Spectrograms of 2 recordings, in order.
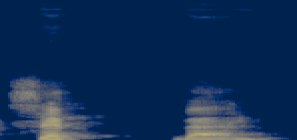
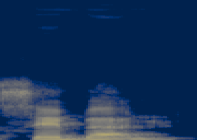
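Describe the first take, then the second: First: The voicing stops briefly at the double B. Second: The double B is held with continuous voicing. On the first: The speaker calls it wrong. "It's not c'est ben with the stop" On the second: The speaker calls it right. "but c'est ben"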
